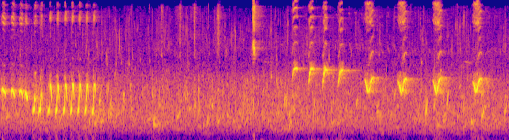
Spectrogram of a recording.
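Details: White-rumped shama song recorded as a tutor for caged birds, beginning with a rapid rattling trill of repeated notes, then a pause and a steady series of short sharp whistles about twice a second.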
